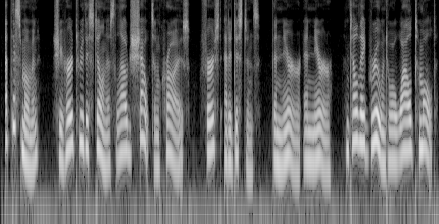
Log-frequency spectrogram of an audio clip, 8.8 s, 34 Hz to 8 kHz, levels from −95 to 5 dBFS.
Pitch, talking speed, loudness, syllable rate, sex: 180 Hz, 185 wpm, -18 LUFS, 4.7 syllables/s, female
